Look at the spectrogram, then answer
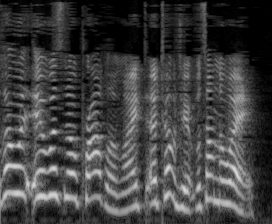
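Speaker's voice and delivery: flustered, hurried stumbling. Voicing a character handing over a package, in an embarrassed little rush. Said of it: "in a embarrassed little rush goes".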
